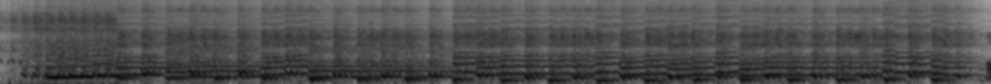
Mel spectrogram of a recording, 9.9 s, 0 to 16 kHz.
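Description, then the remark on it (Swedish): Loud, busy retro chiptune music from a side-scrolling Commodore 64 shoot 'em up game, with a bright buzzy lead melody over a bouncing bassline, playing steadily throughout with no voices. “Det låter så här på Commodore.”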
